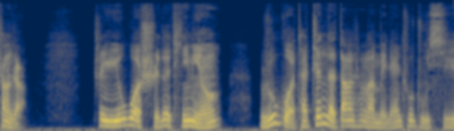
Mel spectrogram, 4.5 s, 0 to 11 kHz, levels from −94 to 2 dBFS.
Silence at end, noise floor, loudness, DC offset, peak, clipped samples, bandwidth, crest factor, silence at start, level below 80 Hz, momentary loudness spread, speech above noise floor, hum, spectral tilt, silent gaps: 0 s; -49 dBFS; -21 LUFS; under 0.1%; -6 dBFS; under 0.1%; 9.6 kHz; 16 dB; 0 s; -50 dBFS; 10 LU; 29 dB; none; -7 dB/octave; none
